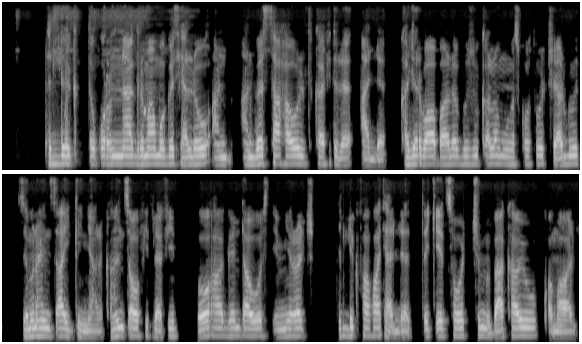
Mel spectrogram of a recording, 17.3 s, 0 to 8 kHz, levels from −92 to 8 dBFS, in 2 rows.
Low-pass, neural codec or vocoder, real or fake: 7.2 kHz; none; real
